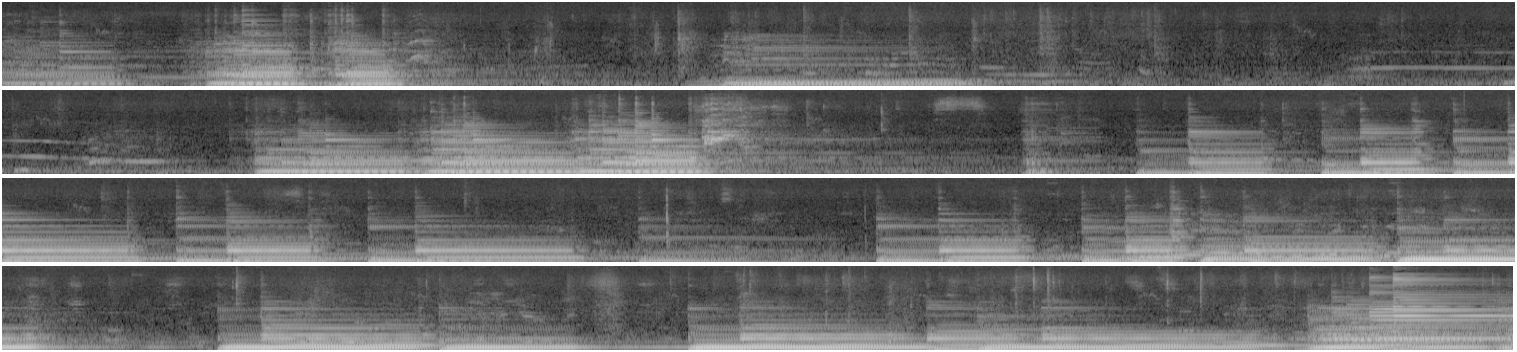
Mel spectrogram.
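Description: Acoustic guitar music: a few sparse plucked chords at first, then from about a third of the way in a steadier strummed rhythm that grows fuller, with a low bass line added.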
